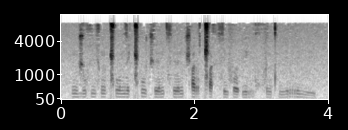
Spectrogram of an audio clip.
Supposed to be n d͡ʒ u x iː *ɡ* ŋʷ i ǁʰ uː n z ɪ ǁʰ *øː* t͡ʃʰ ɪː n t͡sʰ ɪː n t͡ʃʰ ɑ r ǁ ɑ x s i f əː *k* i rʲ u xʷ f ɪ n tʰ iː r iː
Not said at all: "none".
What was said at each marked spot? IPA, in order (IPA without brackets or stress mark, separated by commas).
x, uː, ʔ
